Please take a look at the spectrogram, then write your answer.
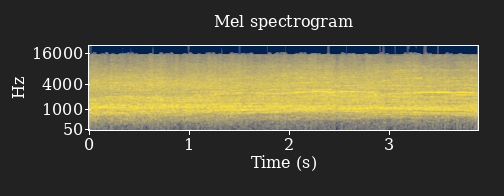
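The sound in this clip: A team of people shouting as loud as they can, one loud, sustained roar of massed voices that keeps going without a break.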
